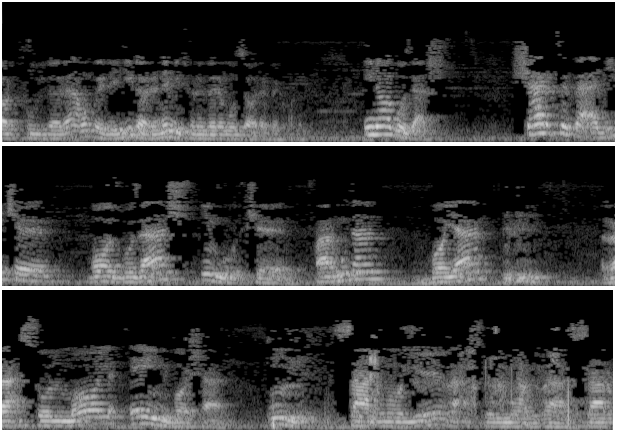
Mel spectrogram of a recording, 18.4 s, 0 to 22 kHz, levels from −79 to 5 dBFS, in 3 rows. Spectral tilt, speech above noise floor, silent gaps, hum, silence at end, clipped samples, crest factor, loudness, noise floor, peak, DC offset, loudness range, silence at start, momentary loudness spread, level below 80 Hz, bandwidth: -5.5 dB/octave; 21 dB; none; none; 0 s; under 0.1%; 20 dB; -21 LUFS; -42 dBFS; -2 dBFS; under 0.1%; 2 LU; 0 s; 14 LU; -46 dBFS; 10.5 kHz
